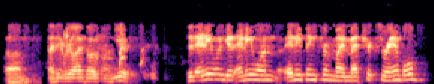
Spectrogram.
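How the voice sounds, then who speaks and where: A man's voice: a little high, moderate pace, husky. A man leading an informal webinar as an instructor, explaining step by step in a conversational way and correcting himself as he goes. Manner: conversational, self-correcting, talks through examples step by step. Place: online webinar call. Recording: tinny, narrow-band online call audio.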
